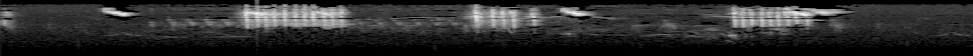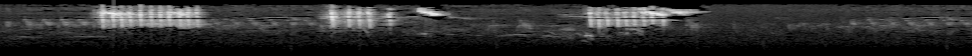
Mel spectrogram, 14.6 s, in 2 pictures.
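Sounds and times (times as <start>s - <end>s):
Blue dacnis singing: 0.8s - 1.0s, 1.7s - 2.7s, 3.4s - 4.5s, 5.4s - 6.3s, 7.9s - 8.9s, 9.6s - 10.7s, 11.7s - 12.6s.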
